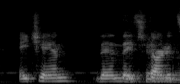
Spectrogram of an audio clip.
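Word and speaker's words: Achane: Everybody's saying A-Chain, and they got moved to what was it? A-Chan.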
